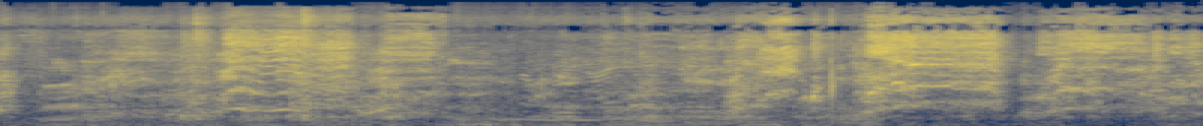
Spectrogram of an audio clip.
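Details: Piglets being weaned from the sow on an integrated family farm in Penablanca, Cagayan Province; dense, overlapping harsh squeals and grunts fill the recording, with people talking throughout.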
